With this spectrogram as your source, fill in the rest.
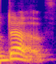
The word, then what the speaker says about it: dove: beautiful bird called a dove Dove rhymes with love nobody wrote about hamsters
